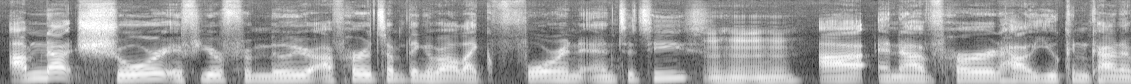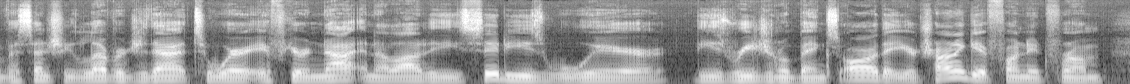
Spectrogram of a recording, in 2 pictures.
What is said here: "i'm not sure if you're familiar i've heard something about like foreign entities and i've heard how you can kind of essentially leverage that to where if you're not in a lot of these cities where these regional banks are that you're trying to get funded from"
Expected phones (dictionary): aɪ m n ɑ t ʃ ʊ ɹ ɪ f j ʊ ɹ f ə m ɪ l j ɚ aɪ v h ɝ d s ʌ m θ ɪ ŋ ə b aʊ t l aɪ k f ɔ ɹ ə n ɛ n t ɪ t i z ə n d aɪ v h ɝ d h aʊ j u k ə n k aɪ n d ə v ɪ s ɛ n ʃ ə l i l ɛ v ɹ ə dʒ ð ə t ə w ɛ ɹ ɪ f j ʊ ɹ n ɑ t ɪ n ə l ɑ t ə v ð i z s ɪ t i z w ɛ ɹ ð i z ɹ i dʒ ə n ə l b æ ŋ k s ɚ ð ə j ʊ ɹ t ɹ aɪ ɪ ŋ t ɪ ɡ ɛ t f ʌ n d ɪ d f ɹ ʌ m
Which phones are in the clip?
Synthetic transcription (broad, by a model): aɪ m n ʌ t ʃ ʊ ɹ ɪ f j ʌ ɹ f ə m ɪ l j ɚ aɪ v h ɝ d s ʌ m θ ɪ ŋ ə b aʊ t l aɪ k f ɔ ɹ ə n ɛ n t ɪ t i z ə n aɪ v h ɝ d h aʊ j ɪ k n k aɪ n d ə v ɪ s ɛ n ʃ l i l ɛ v ɹ ə dʒ ð ə t ə w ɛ ɹ ɪ f j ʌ ɹ n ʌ t ɪ n ə l ɑ t ə v ð i z s ɪ t i z w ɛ ɹ ð i z ɹ i dʒ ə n l b æ ŋ k s ɚ ð ə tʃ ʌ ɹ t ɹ aɪ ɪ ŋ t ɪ ɡ ɛ t f ʌ n d ɪ d f ɹ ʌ m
